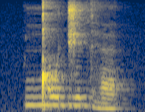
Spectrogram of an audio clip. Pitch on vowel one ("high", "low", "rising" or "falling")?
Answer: high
